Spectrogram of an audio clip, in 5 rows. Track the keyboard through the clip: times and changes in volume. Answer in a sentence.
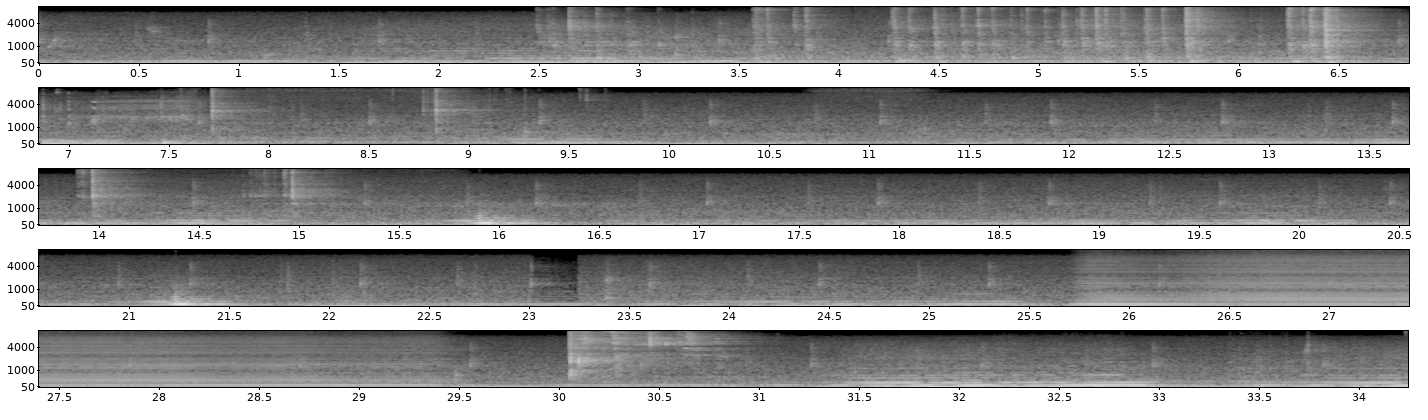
The keyboard can be heard from 2.5 to 7.7 s, getting louder; and briefly from 32.6 to 34.2 s.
